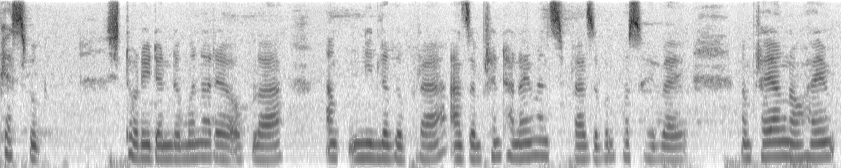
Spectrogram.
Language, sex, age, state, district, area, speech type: Bodo, female, 30-45, Assam, Chirang, urban, spontaneous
